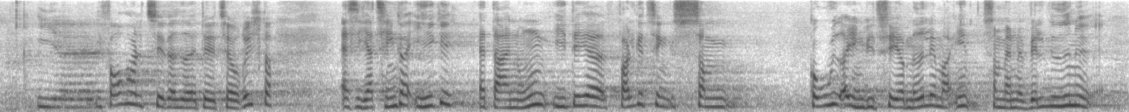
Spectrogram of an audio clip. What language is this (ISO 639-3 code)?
dan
